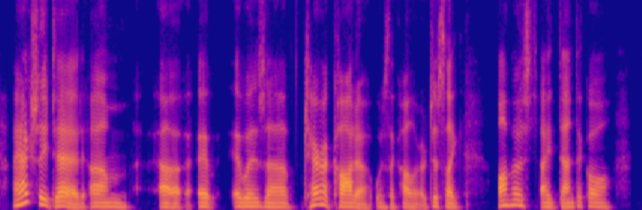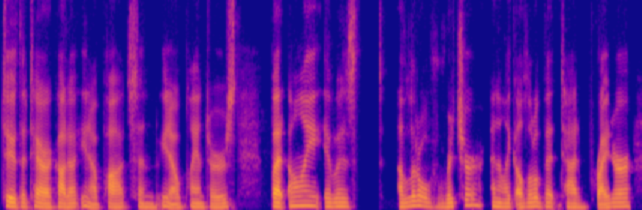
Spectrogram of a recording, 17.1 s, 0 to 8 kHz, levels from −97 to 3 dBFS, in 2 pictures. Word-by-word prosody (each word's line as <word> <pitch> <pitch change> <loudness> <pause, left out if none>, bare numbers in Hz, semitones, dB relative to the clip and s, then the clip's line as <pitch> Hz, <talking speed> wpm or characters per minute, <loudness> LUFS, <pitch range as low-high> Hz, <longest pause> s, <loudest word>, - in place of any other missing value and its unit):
I 205 - +1
actually 280 -8 +2
did, 165 -8 +3
um, 150 -3 -1 0.4
uh 145 -2 +3
uh - - -9
uh, 160 - +2
it - - -19 0.2
it 165 - 0
was, 160 -1 0
uh 145 -2 0 0.2
terracotta 155 - +3
was 140 -2 -8
the 135 -1 -6
color, 130 -4 -2
just, 165 +4 -3
like, 140 -2 0 0.5
almost 200 +2 +1
identical 150 0 -2 0.4
to 165 -4 +5
the 150 +1 -3
terracotta, 140 -1 +3
you 180 - -4
know, 125 -4 -1
pots 135 +1 -1
and, 135 -1 -4
you 165 - -2
know, 125 -3 +1
planters, 140 0 -2 0.5
but 160 -2 +8
only 180 +1 0
it 160 0 0
was 155 -1 -2 0.3
t - - -24 0.2
a 150 - +3
little 170 -1 +1
richer 155 +8 -2
and, 165 - 0
like, 145 - -4
a 130 - +4
little 160 +2 +1
bit 155 0 -4
tad 135 -2 -2
brighter, 155 +6 +3
150 Hz, 155 wpm, -26 LUFS, 140-165 Hz, 0.5 s, but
